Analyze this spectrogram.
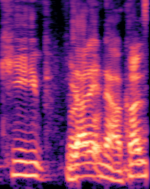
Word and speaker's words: Kyiv: And I'm calling it Kyiv because Kiev is the Russian pronunciation, so we should all go out and buy our chicken Kyivs in solidarity. So what's Kyiv then? Is Kyiv the British? Kyiv is how Ukrainians pronounce it.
